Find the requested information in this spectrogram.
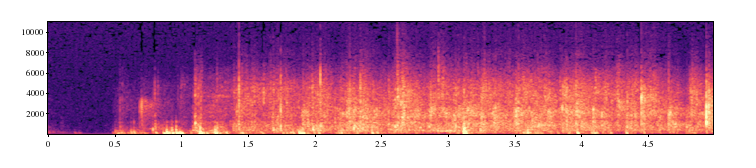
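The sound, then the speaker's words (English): Quick, energetic dance steps drum on a hard floor, a dense flurry of stomps and taps running steadily for several seconds after a brief silence, moderately loud. “if cows and horses don't work out, then dancing's in your future.”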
